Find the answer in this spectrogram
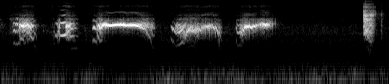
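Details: Fantail played as a lure for trapping birds, recorded on a phone with noise removed: a few harsh, drawn-out squawking notes of uneven length, followed by two short sharp notes at the end.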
